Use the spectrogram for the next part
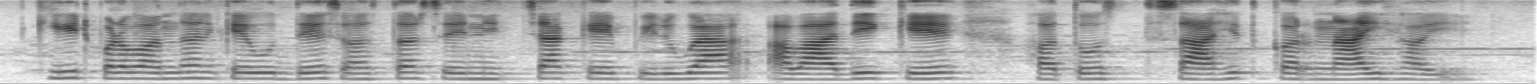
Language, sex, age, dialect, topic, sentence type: Magahi, female, 60-100, Western, agriculture, statement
